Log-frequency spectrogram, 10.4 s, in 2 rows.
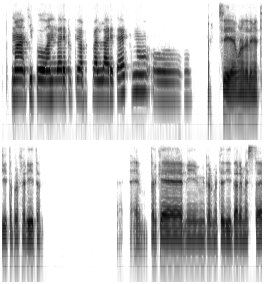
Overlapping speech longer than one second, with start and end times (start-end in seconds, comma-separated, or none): none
